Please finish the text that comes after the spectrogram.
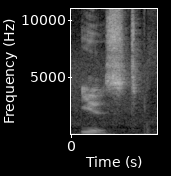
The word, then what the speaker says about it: used: Remember that sound for ed pronunciations when it is preceded with a voiceless sound. Used.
